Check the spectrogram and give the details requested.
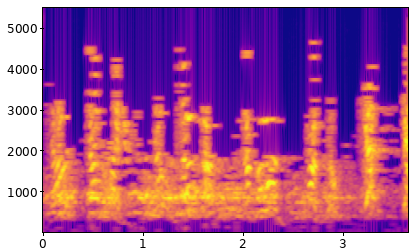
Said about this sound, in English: Then suddenly the dogs was piling out of the house.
